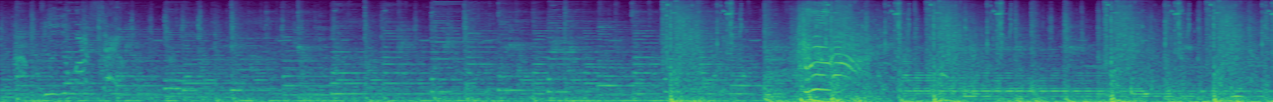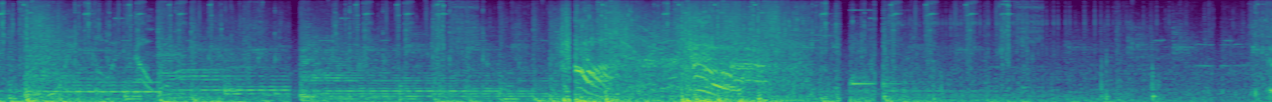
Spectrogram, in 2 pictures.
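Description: Gunfire in the Call of Juarez Gunslinger video game, repeated bursts of shots and ricochets over a musical score, with mechanical clicks and brief hoofbeat-like clatter; loud and busy throughout.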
